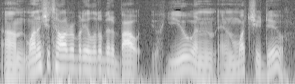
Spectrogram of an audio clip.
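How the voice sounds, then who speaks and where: A male host with a smooth, resonant voice pitched on the low side. He runs a casual live stream in a chatty, self-deprecating way and sounds relaxed and easygoing. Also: quick pace.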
